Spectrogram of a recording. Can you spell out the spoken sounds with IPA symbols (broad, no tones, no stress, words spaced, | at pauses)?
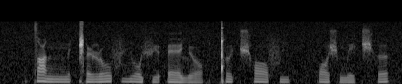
tˤɨnːəǁə ɭof ʎofʲə ʔɛlʲɔ | ǃɵt͡ʃʰɔfi pːɔʃmet͡ʃʰə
